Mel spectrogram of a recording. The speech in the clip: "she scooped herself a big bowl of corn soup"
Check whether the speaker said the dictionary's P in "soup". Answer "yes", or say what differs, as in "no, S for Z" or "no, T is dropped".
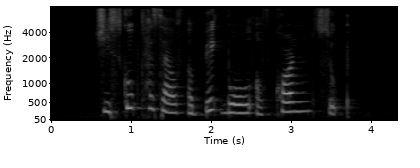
yes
